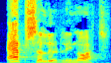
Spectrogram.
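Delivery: ordinary delivery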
